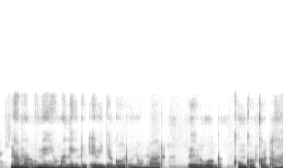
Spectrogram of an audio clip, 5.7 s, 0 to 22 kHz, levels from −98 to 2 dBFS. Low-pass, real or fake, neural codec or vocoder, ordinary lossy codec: 9.9 kHz; fake; codec, 24 kHz, 1.2 kbps, DualCodec; none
